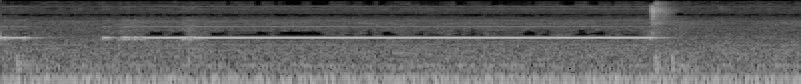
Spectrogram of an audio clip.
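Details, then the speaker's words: HVAC heating-circuit relay (fan/resistance) under multimeter continuity test: a steady high beep over background hum, then silence, as the normally-closed contact conducts to common; the open contact gives no beep. Continuity beep, relay contact normal. "Ustedes ven cómo suena. Este es común. Este cierra con este y cierra con este. ¿Qué pasa? Que este es cerrado."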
